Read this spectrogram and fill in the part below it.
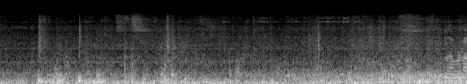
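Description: The 06061 Summer Special Express from Ernakulam Junction to Velankanni, heard from on board: a loud, steady low rumble of wheels on rails with faint clickety-clack beats and no speech.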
